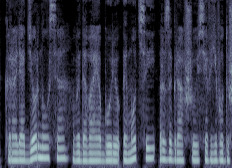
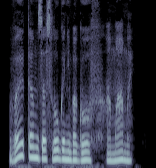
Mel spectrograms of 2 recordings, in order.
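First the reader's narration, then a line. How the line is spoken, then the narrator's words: Sighing. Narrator (Russian): вздохнула Азазель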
